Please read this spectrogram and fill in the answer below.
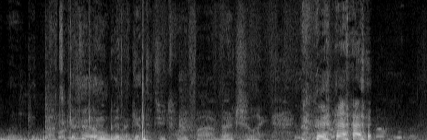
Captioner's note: laughs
